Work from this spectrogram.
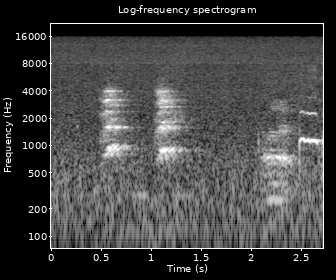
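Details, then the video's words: Three-week-old blenheim Cavalier King Charles Spaniel puppies at play in an indoor puppy pen, a litter of five; two short, bright yips follow each other within a second, then a longer squeaky whine rises at the end, room otherwise quiet. "3-Week-Old Cavalier Puppies Wrestle and Play Live"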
